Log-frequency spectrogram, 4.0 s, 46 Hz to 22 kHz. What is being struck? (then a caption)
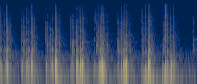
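Glass tablet screen. Fingertips of both hands tap and drum on the black glass screen of a flat iPad lying on a table. About 14 soft, dull, low thuds land in loose pairs at roughly two per second, each dying out almost instantly, with a faint dry crinkly texture between them.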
